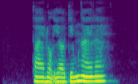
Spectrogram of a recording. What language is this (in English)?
Cantonese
